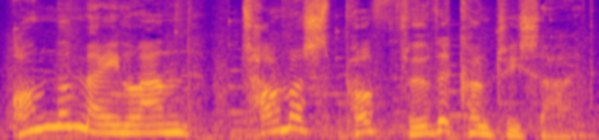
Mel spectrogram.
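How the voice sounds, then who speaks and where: Guy doing a kids storytime show, super animated, asks the viewers stuff, music under it. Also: high-pitched, normal speed. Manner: addresses young viewers directly with questions and simple instructions. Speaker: children's storytime presenter and narrator. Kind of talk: scripted children's storytelling and craft narration.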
